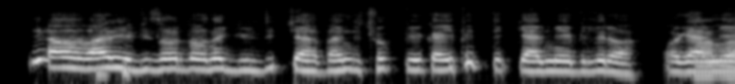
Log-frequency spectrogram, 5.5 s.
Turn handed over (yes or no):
yes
